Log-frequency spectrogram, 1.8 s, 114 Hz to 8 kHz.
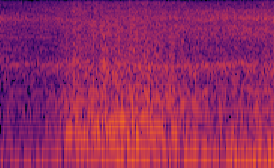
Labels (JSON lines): {"label": "anthrophony, boat engine", "recorder": "SoundTrap 500"}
